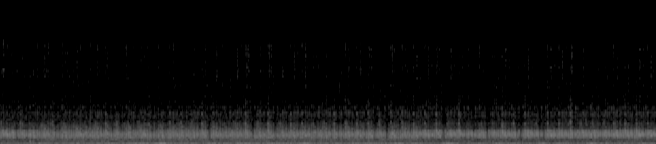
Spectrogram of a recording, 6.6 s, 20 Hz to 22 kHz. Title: Lenovo Yoga Slim 7 - 4800u idle fan noise sounds errorous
